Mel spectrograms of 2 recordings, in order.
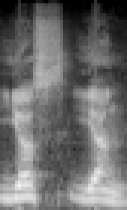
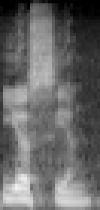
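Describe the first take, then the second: First: ইয়স ইয়াং in two separate pieces; broken into parts. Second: ইয়স ইয়াং run together as one word; joined pronunciation. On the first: Teacher splits the word for learners, ইয়স and ইয়াং apart. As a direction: say ইয়স, brief gap, then ইয়াং. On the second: Teacher shows the combined form, ইয়স ইয়াং without a gap. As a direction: glide from ইয়স straight into ইয়াং. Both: Shown as a demonstration. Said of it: "এটা একসাথে উচ্চারণ করছি".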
